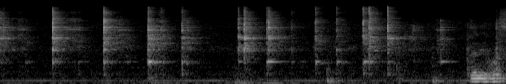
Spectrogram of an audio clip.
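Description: A spoon clinks rapidly against a glass.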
